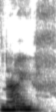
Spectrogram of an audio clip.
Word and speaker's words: knife: word of course is knife k is silent she didn't know how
